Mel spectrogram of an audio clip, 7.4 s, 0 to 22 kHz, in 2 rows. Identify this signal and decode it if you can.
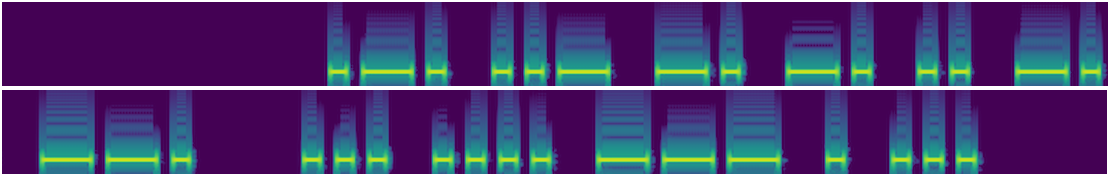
Morse code, heard as a keyed tone, about 22 wpm, 690 Hz. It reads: RUNNING SHOES
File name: Difficult Words with Hints - 22wpm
